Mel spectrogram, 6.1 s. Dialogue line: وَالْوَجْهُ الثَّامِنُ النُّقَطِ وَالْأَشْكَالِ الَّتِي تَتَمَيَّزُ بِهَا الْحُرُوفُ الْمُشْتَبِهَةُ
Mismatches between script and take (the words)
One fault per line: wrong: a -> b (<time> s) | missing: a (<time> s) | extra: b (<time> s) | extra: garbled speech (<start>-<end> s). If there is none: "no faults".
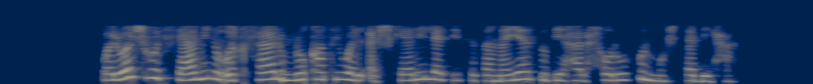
extra: إغْفَالُ (1.6 s)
